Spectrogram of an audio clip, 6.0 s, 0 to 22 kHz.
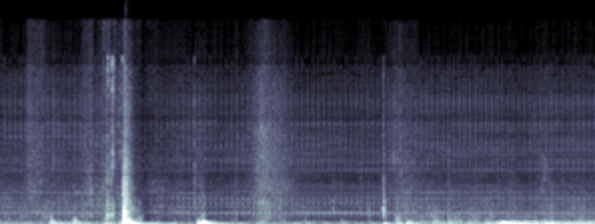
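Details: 2011 BMW 328i xDrive from inside the car: low engine rumble broken by a few sharp, irregular clunks and a click, cause unclear; owner also hears creaking when turning on cold mornings.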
